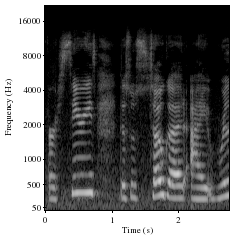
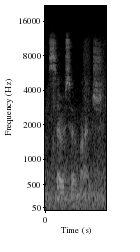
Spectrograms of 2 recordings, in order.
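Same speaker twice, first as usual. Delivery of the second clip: whispered; 10 dB quieter than usual. Real, not acted. Trailing whisper about loved book.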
